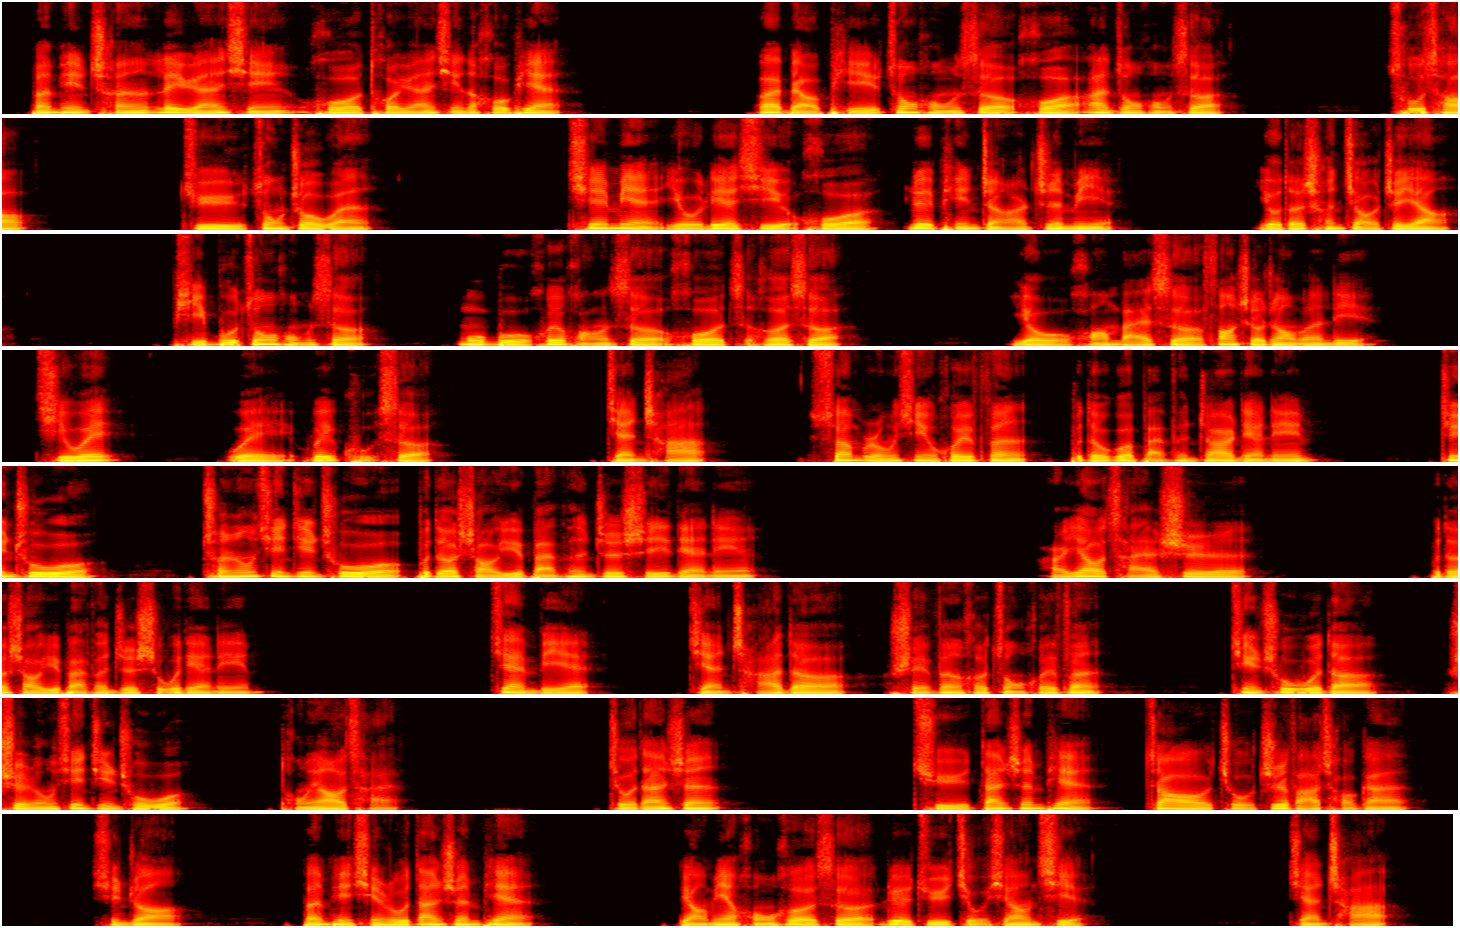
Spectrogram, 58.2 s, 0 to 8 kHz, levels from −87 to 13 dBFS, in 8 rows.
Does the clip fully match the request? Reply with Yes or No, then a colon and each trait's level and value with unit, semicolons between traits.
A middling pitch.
No: low, 115 Hz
